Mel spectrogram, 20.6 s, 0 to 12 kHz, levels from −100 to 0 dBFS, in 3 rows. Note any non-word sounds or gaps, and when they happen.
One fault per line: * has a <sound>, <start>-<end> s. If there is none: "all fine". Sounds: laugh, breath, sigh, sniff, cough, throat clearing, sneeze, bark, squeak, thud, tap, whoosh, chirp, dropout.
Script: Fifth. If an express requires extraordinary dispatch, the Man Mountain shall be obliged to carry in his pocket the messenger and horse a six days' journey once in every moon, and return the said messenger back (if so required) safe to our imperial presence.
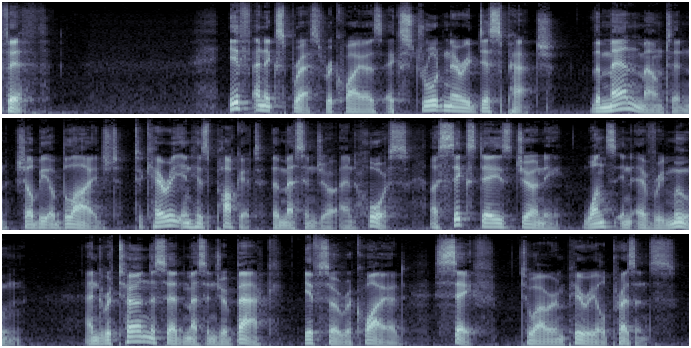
all fine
